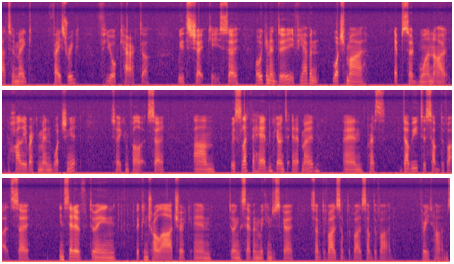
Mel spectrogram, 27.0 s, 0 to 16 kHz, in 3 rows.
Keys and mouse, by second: 1.9-5.1 middle drag, 14.4 Tab, 17.0 w, 20.4 ctrl+z, 20.7 ctrl+r, 23.6 a, 23.8 w, 24.3 w, 24.5 w.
